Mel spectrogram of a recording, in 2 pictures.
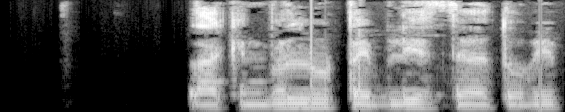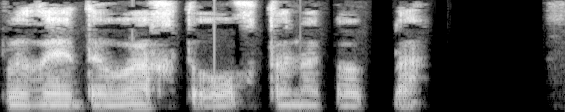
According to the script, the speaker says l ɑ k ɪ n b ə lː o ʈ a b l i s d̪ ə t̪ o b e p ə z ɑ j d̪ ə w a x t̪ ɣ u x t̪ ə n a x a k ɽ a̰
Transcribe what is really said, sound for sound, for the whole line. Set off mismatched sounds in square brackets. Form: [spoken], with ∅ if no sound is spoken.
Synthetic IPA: l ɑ k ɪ n b ə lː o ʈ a b l i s d̪ ə t̪ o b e p ə z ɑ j d̪ ə w a x t̪ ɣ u x t̪ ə n a [k] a k ɽ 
